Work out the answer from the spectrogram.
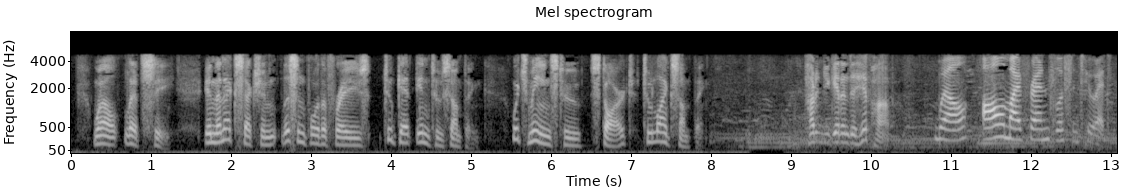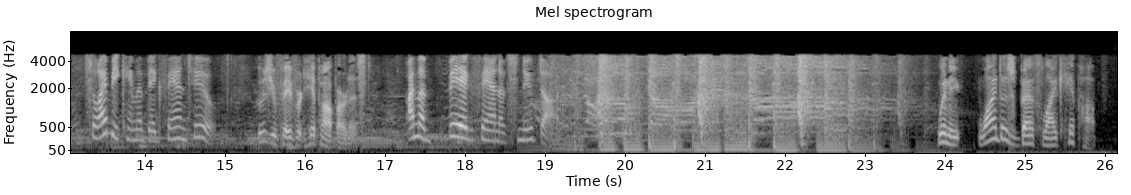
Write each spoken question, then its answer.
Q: Winnie, why does Beth like hip-hop?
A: 她说她喜欢上嘻哈乐啊,是因为她的朋友都爱听这种音乐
